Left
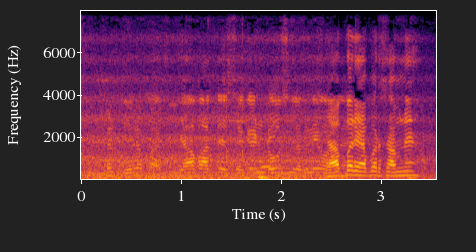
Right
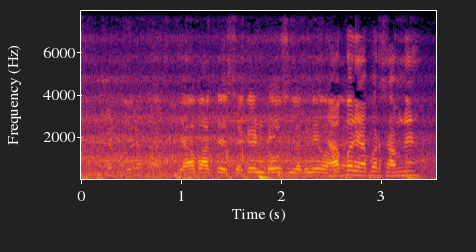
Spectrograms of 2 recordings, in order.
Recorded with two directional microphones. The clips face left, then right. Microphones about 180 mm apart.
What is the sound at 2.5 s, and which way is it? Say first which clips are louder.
Speech: left 9 dB; 60° left (ahead or behind).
